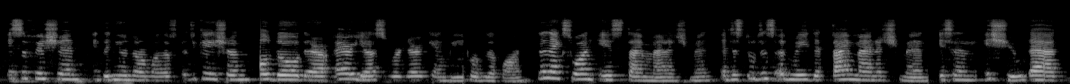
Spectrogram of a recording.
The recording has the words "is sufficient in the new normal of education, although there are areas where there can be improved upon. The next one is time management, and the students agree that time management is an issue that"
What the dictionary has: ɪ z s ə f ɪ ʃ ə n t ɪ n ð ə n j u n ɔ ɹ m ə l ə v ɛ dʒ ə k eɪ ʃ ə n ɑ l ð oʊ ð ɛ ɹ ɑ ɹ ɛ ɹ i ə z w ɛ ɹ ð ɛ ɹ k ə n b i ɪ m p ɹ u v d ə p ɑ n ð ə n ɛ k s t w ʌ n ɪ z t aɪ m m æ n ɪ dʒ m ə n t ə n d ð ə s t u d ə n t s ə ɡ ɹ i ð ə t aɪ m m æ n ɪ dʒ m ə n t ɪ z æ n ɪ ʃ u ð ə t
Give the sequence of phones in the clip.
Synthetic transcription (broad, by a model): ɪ s ə f ɪ ʃ ə n t ɪ n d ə n j u n ɔ ɹ m ə l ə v ɛ dʒ ə k eɪ ʃ ə n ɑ l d oʊ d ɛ ɹ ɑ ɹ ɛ ɹ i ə s w ɛ ɹ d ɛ ɹ k ə n b i p ɹ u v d ə p ɑ n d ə n ɛ k s t w ʌ n ɪ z t aɪ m m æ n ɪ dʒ m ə n t ə n d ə s t u d ə n t s ə ɡ ɹ i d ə t aɪ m m æ n ɪ dʒ m ə n t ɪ s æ n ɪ ʃ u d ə t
